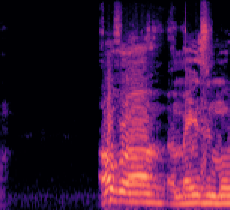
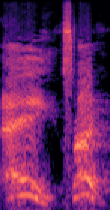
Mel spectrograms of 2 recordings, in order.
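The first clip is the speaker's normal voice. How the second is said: calling out to sergeant; 10 semitones higher, slower than usual. Retold or imitated. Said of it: "I was like".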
